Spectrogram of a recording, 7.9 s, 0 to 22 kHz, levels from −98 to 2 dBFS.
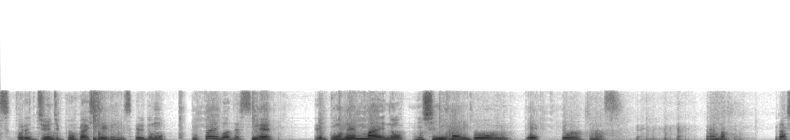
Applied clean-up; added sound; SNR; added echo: neural mask model RNNoise.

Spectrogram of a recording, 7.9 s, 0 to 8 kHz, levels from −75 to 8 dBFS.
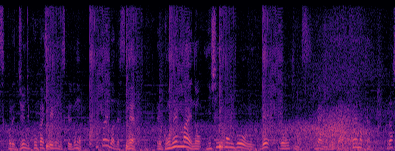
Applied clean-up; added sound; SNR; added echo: none; Fart + Cricket; 5 dB; none.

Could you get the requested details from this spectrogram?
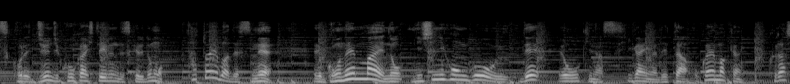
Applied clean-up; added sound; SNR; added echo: none; none; none; none.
